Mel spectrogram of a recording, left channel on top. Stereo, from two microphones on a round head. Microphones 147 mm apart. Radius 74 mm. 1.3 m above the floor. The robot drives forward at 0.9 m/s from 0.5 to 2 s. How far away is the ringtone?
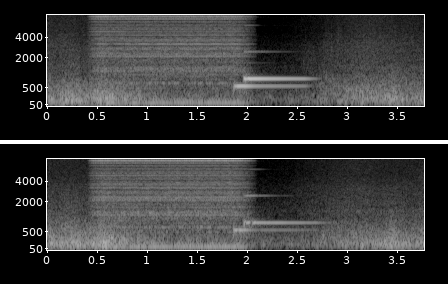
About 1.0 m.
